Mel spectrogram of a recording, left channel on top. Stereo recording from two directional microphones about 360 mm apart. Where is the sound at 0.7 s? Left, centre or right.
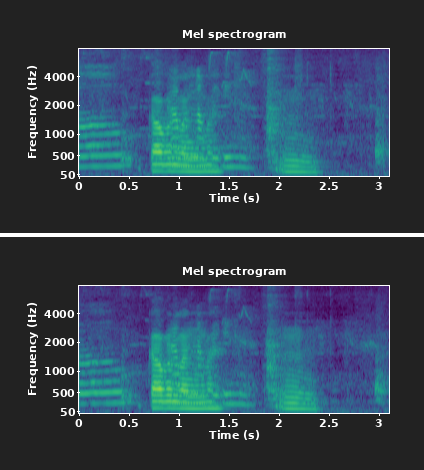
Centre.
